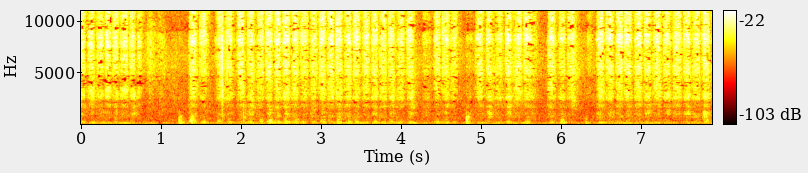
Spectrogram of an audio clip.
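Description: A green wooden colored pencil, held by a hand with long nails, shades a beetle's horn on a flat white paper coloring sheet lying on a table. It makes quiet, continuous rubbing and scratchy strokes with bright grainy texture, over a faint steady low hum.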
